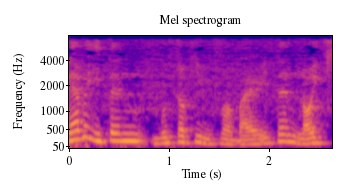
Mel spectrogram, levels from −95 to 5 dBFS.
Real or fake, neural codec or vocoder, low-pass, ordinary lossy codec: real; none; 7.2 kHz; MP3, 32 kbps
